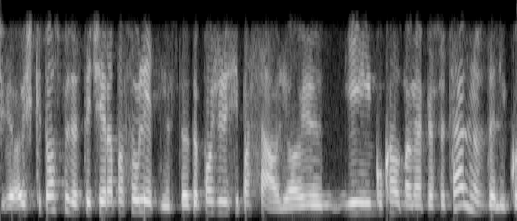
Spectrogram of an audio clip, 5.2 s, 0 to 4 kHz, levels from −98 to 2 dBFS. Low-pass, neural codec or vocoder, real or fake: 3.6 kHz; none; real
